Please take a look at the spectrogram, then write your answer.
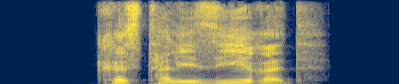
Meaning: second-person plural subjunctive I of kristallisieren
- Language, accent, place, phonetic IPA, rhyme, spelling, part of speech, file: German, Germany, Berlin, [kʁɪstaliˈziːʁət], -iːʁət, kristallisieret, verb, De-kristallisieret.ogg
